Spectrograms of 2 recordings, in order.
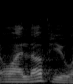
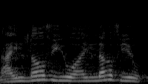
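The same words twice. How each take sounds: First: Said in the usual way. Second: High-pitched imitation of an Urdu accent; broken Urdu accent. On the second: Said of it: "he said in his broken Urdu accent".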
